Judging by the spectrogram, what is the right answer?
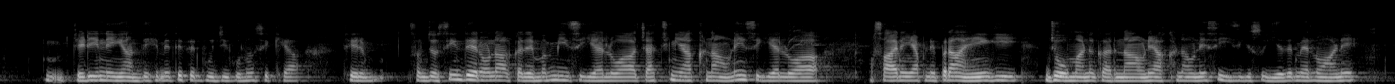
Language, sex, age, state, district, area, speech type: Dogri, female, 45-60, Jammu and Kashmir, Samba, rural, spontaneous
